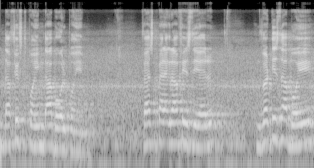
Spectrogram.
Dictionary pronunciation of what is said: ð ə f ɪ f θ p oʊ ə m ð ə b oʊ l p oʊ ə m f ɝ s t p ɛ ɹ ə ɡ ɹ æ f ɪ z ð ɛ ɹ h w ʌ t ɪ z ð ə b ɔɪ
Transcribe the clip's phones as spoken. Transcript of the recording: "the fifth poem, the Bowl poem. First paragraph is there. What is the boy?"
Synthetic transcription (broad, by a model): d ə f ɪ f t p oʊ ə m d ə b oʊ l p oʊ ə m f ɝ s t p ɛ ɹ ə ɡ ɹ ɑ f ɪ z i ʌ ɹ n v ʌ t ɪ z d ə b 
